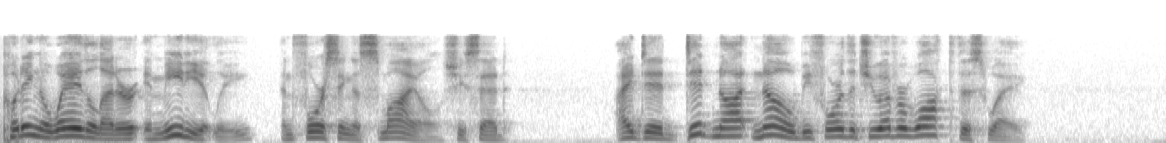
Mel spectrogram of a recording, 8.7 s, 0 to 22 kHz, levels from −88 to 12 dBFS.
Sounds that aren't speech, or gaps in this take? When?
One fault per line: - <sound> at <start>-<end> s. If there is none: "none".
none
